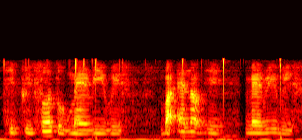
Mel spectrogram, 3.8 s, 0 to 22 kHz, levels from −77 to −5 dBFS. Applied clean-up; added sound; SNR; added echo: none; Crack; 8 dB; reverberation time 0.2 s.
